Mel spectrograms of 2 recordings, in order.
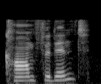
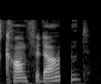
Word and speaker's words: confident: The word is confident. Okay. Uh, you would pronounce the the ending as confidant.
